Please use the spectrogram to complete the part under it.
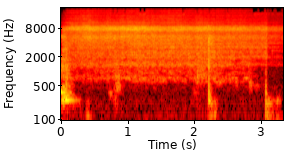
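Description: Tamarind water poured into hot masala in a pan sets off a loud, steady sizzle and hiss, with a few brief clinks of a utensil stirring.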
